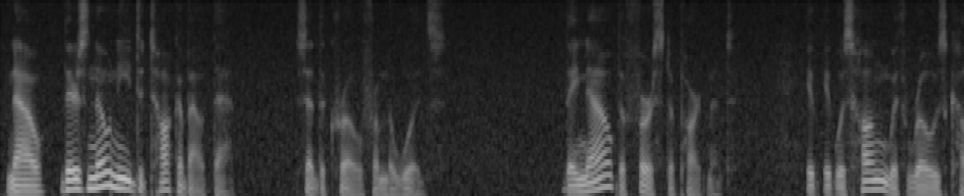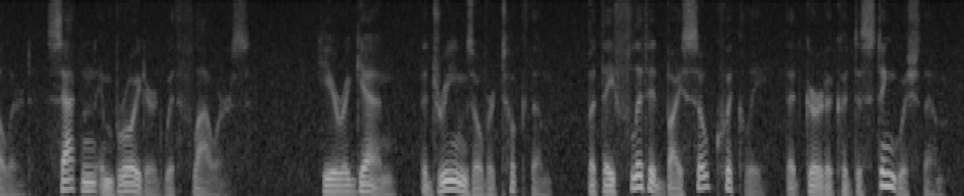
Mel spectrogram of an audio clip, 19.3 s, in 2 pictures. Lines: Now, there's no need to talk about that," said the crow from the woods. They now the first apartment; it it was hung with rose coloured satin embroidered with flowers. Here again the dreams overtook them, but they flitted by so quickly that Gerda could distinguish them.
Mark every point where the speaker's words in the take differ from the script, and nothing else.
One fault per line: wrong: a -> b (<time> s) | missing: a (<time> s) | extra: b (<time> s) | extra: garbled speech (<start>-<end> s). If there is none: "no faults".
no faults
